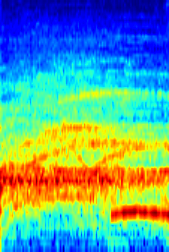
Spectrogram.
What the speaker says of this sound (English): Small cheer.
